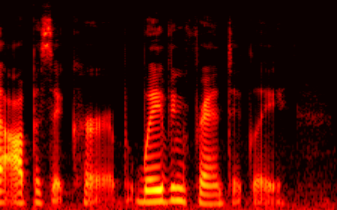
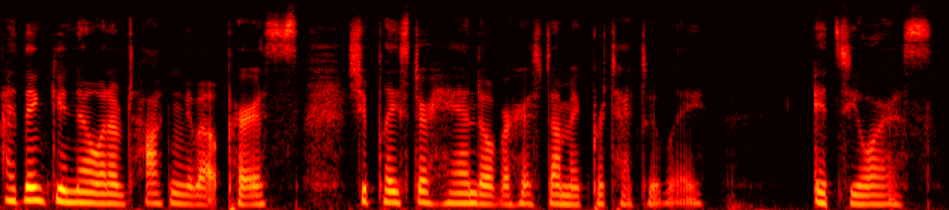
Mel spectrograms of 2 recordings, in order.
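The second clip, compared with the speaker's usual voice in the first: hushed dramatic; 3 semitones lower, 7 dB quieter than usual. Acted. Dramatic confession.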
